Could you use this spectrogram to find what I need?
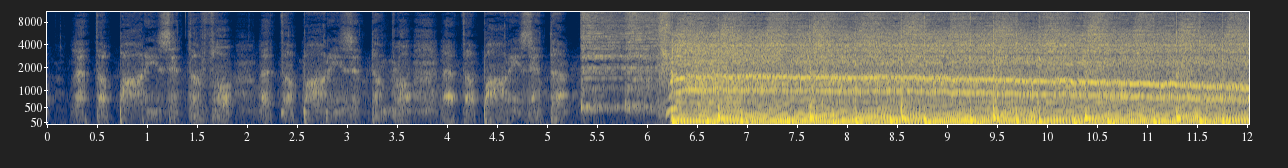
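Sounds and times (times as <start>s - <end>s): person whispering: 0.0s - 5.4s.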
